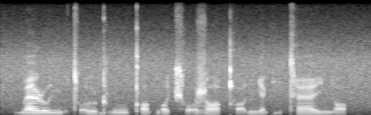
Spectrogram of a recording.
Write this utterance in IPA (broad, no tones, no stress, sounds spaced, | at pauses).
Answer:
b æ ɭ ʊ y̯ ɲ ɔ̰ tʰ ɔ̰ l u ɖʱ uː kʼ ɒ k w ɔ t͡ʃʰ ɔ̰ ɮ ɒː qʰ ɔ̰ ɲ æ k ḭ tʰ æː i̯ ɲ ɒ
